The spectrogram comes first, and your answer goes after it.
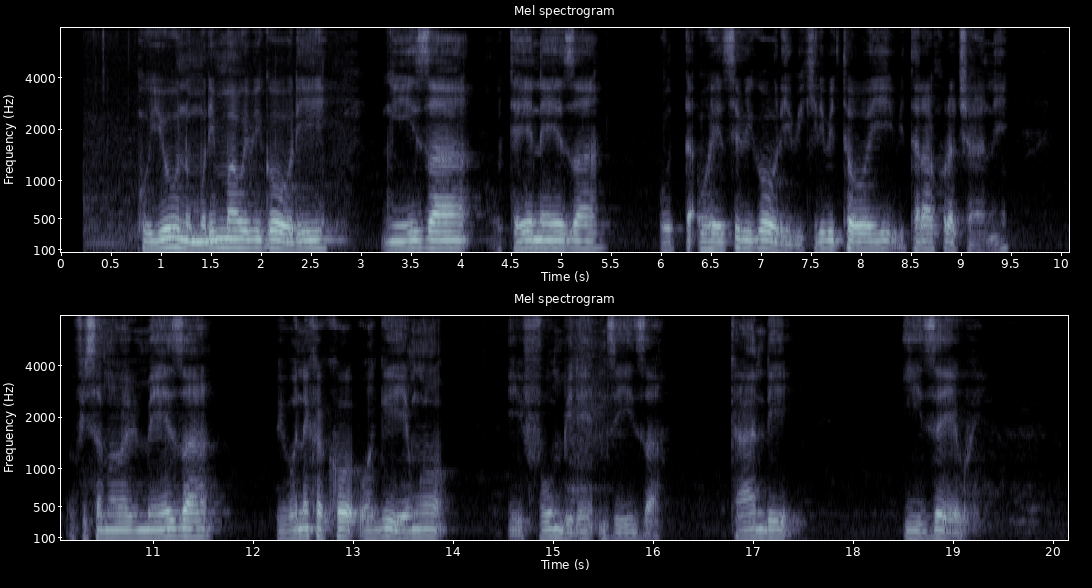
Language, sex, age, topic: Rundi, male, 25-35, agriculture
